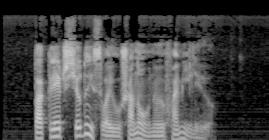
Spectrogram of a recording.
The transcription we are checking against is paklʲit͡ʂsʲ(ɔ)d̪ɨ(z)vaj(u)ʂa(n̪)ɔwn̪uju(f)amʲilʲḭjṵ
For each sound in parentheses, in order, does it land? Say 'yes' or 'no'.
no, no, yes, yes, yes

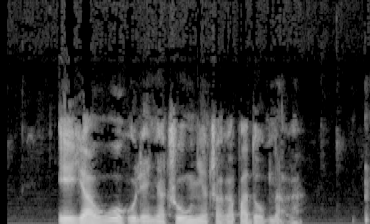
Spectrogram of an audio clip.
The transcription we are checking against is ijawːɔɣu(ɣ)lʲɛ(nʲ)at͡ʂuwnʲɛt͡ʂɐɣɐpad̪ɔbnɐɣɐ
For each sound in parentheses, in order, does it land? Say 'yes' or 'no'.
no, yes

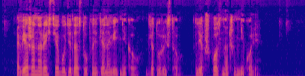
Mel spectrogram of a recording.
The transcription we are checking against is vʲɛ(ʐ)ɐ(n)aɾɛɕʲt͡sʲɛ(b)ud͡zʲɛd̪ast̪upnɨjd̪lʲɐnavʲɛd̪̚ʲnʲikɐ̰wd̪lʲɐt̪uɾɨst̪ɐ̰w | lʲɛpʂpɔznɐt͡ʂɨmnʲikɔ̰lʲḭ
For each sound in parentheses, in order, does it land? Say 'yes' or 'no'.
yes, yes, yes

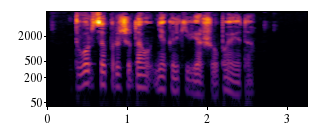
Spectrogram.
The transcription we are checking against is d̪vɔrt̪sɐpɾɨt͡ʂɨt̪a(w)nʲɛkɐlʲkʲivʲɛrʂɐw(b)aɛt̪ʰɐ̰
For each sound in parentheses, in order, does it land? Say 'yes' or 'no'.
yes, no

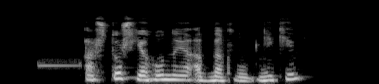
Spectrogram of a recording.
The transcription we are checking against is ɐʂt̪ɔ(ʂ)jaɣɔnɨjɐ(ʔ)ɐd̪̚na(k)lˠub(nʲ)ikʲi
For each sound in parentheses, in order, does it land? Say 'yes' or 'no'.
yes, yes, yes, yes

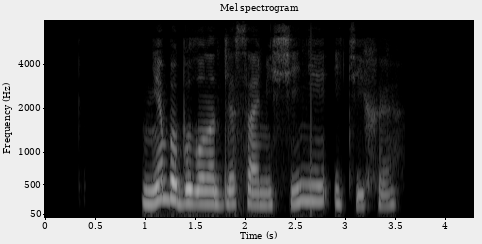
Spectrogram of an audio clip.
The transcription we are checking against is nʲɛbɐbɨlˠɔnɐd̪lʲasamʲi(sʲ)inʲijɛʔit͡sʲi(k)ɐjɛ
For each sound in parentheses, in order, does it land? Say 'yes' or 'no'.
yes, no

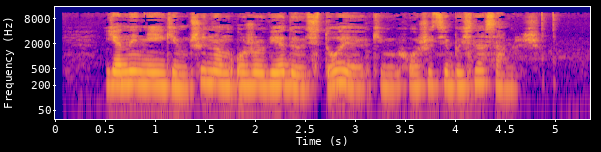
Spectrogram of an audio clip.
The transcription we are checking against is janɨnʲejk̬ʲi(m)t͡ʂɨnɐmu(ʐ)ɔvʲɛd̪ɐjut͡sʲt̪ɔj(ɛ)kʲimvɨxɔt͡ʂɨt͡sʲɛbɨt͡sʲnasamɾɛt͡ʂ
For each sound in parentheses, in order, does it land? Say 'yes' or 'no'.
yes, yes, yes

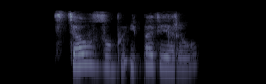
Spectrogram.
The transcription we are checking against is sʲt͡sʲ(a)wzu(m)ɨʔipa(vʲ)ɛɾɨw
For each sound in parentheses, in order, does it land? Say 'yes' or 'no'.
yes, no, yes

